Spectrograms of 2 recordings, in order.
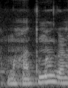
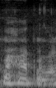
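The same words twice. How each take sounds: First: महात्मागण with long maa; wrong form. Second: महात्मागण with short ma, softer; corrected form. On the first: Teacher shows the error, महात्मागण with long maa. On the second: Teacher corrects students, softer महात्मागण with short ma. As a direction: shorten ma before gan in महात्मागण. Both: Shown as a demonstration. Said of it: "नहीं होता है".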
